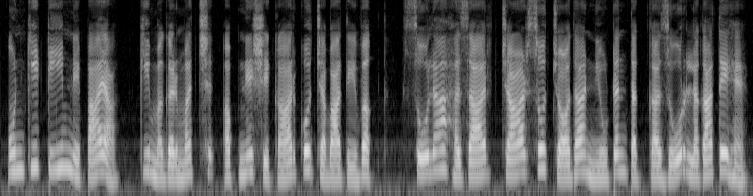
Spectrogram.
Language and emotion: Hindi, neutral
